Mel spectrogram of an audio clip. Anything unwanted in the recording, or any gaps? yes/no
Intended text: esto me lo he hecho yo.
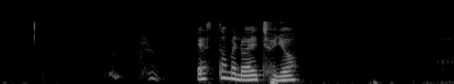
yes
